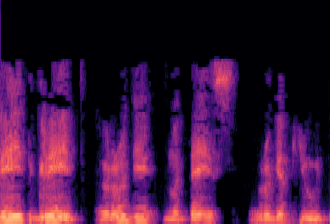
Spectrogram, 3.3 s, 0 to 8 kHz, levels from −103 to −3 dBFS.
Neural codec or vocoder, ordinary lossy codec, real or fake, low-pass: none; MP3, 24 kbps; real; 7.2 kHz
